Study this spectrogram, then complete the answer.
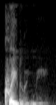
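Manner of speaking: ordinary delivery, nothing marked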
